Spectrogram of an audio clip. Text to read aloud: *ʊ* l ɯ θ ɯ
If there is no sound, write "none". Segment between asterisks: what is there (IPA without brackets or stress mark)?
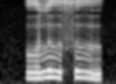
ʊ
